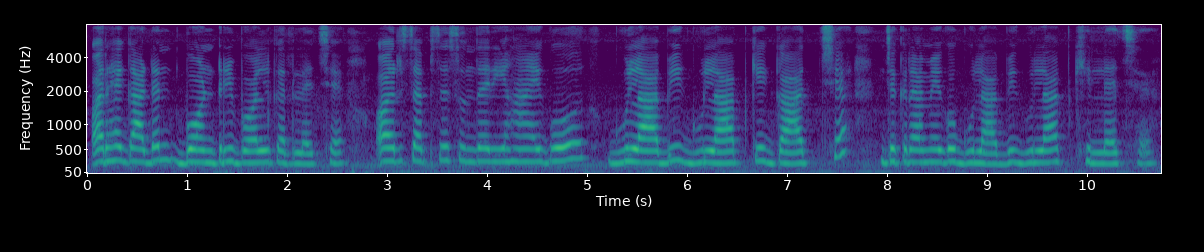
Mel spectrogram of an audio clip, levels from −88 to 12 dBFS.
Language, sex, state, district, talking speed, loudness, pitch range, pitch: Hindi, female, Bihar, Bhagalpur, 135 wpm, -32 LUFS, 225-260 Hz, 245 Hz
